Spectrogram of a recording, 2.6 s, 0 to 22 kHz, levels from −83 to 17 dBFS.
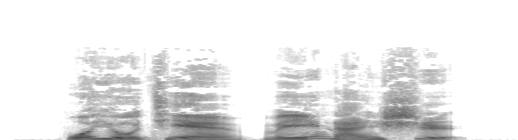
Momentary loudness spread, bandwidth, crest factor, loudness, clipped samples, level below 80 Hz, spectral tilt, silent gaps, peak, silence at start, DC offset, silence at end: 6 LU; 14.5 kHz; 18 dB; -21 LUFS; under 0.1%; -70 dBFS; -4 dB/octave; none; -6 dBFS; 0.35 s; under 0.1%; 0.35 s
